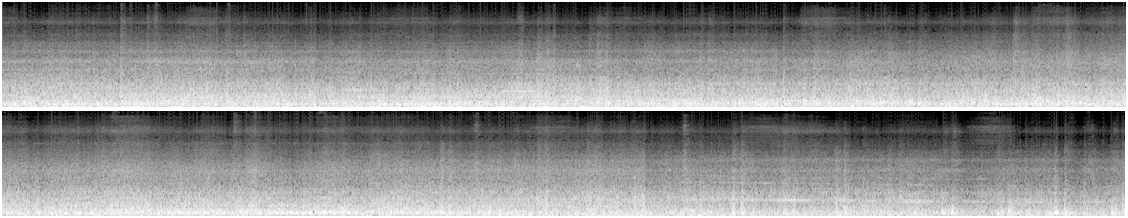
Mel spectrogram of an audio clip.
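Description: Keisei Electric Railway electric train running along the line, heard from the driver's cab: steady running noise of wheels on rail. A faint thin tone rises over it in the last few seconds.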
